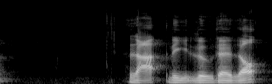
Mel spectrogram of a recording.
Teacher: it's a flap in the position you quickly move and take back the tongue from the position of the, ra.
